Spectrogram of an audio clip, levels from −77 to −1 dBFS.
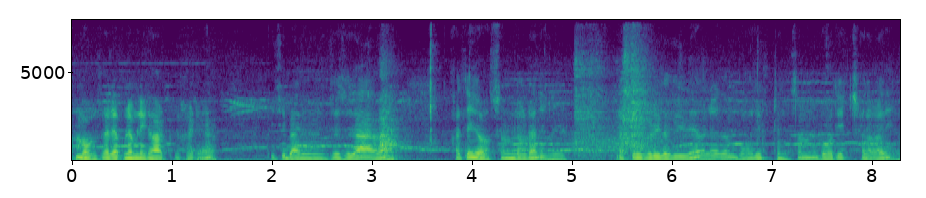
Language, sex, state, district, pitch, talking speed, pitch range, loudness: Hindi, male, Bihar, Araria, 120 Hz, 70 wpm, 115-125 Hz, -21 LUFS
